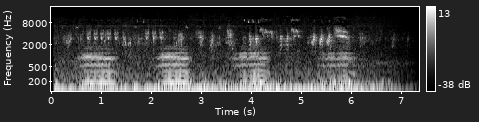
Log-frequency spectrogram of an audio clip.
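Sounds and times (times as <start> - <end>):
American bullfrog croaking: 0.5 - 6.3.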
